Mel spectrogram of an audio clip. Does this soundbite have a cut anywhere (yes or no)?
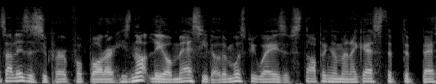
no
